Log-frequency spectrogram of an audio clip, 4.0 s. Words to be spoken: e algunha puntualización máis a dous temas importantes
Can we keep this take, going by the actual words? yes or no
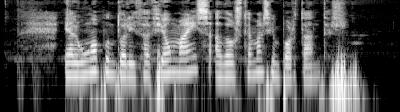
yes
